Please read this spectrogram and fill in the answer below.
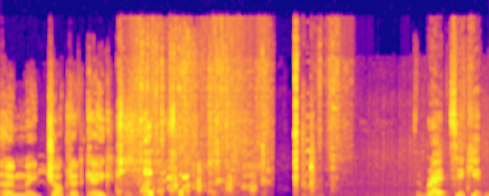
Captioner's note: giggles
